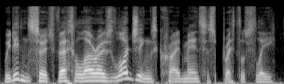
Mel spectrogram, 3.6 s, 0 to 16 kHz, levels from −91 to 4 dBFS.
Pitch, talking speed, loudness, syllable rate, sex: 150 Hz, 135 wpm, -17 LUFS, 4.4 syllables/s, male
